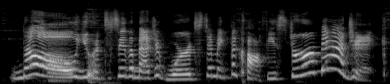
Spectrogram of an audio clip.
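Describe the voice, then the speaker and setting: A female-sounding voice does a put-on character at an extremely high pitch. The pace is fairly quick. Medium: actual play. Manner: halting, slightly robotic.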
